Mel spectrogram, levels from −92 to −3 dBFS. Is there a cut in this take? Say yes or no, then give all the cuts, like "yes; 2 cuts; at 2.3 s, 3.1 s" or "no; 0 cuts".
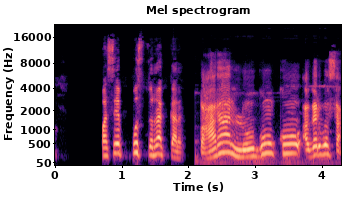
yes; 1 cut; at 2.1 s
